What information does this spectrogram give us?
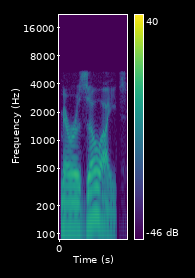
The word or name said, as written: merozoite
